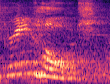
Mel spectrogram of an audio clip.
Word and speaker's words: Greenhalgh: The correct pronunciation of my last name is Greenhalgh.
